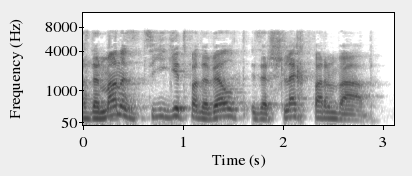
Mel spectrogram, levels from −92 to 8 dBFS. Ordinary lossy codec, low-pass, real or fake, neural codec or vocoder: Opus, 64 kbps; 7.2 kHz; real; none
